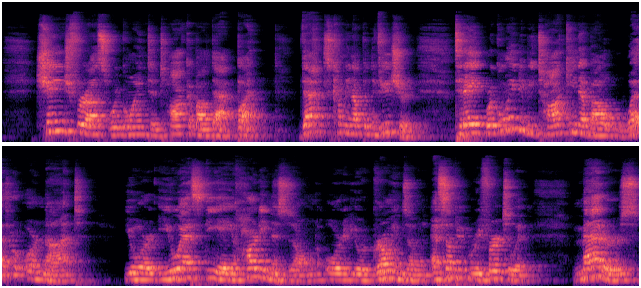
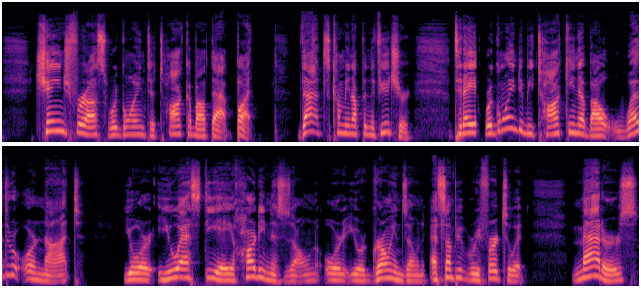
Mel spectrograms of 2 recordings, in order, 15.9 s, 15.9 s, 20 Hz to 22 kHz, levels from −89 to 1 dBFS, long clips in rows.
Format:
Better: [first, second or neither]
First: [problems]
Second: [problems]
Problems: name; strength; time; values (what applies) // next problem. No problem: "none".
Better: second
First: off-mic speech; far // room echo; noticeable; dies away in 0.4 s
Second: none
